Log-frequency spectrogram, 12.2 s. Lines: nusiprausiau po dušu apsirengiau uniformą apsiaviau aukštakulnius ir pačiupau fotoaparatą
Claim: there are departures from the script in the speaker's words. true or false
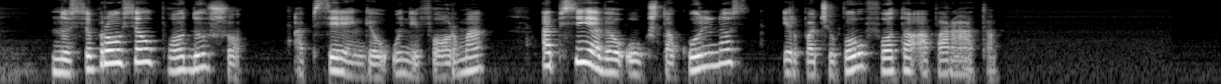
false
